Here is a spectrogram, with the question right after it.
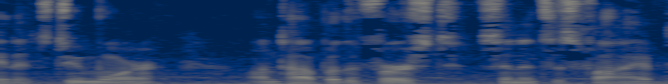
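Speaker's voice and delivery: ordinary delivery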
